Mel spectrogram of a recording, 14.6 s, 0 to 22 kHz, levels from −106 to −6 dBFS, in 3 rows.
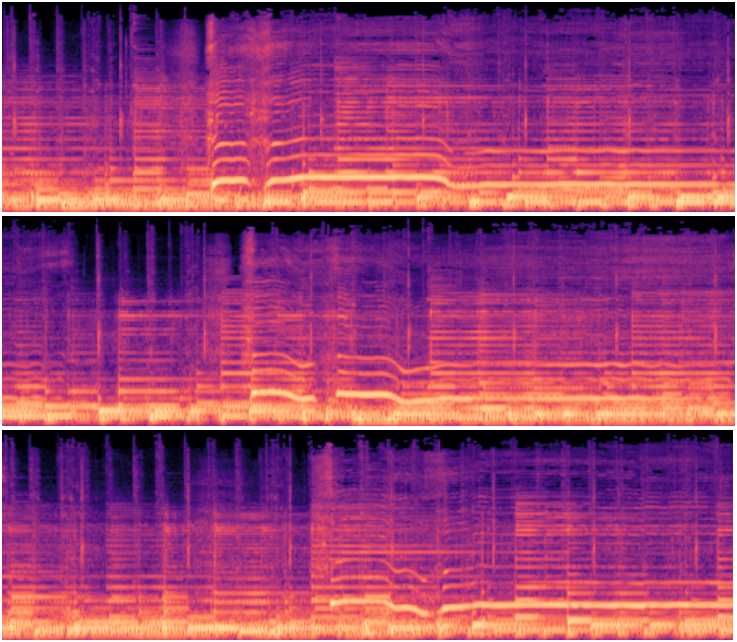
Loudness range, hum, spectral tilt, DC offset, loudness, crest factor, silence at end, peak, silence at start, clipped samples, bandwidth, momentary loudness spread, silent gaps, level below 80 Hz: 2 LU; none; -8 dB/octave; under 0.1%; -19 LUFS; 14 dB; 0 s; -4 dBFS; 0 s; under 0.1%; 16 kHz; 3 LU; none; -38 dBFS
